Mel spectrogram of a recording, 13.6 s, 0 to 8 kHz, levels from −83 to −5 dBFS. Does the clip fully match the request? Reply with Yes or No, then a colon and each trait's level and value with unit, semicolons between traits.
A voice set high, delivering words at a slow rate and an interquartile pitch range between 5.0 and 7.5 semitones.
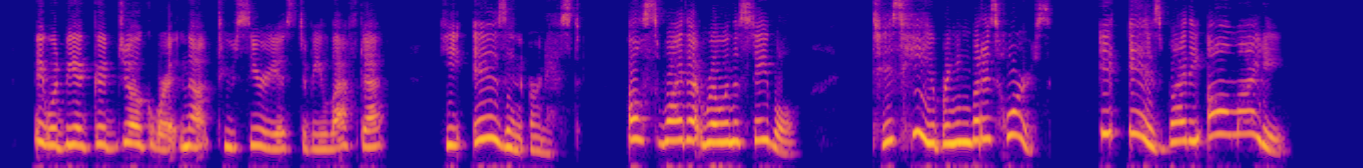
No: very high, 315 Hz; average, 165 wpm; wide, 5.6 semitones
